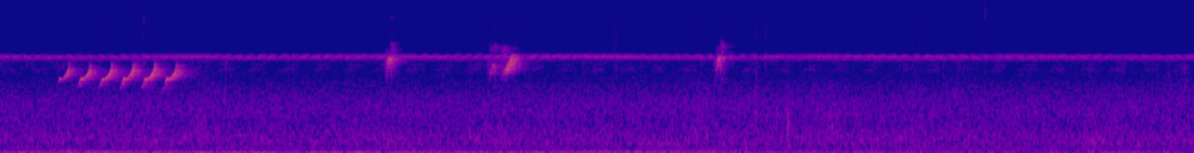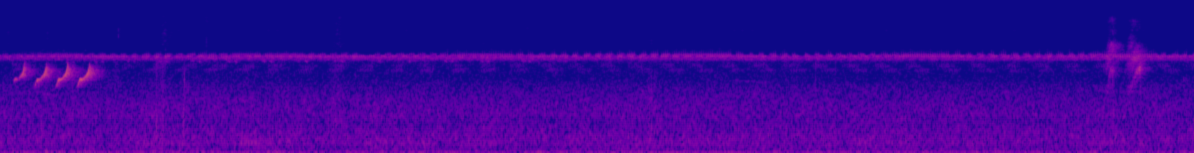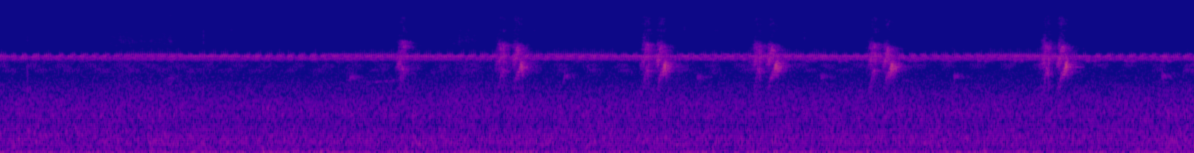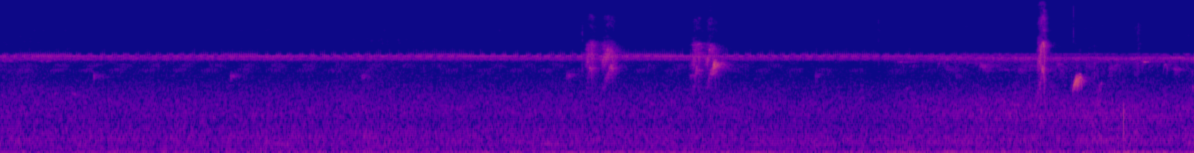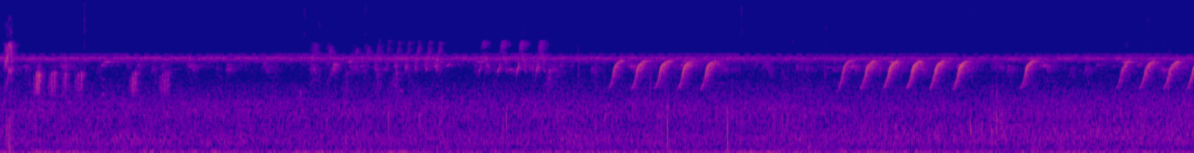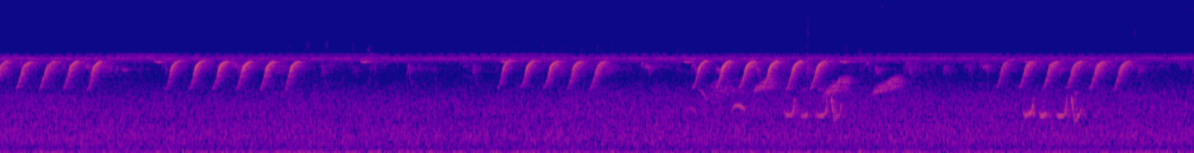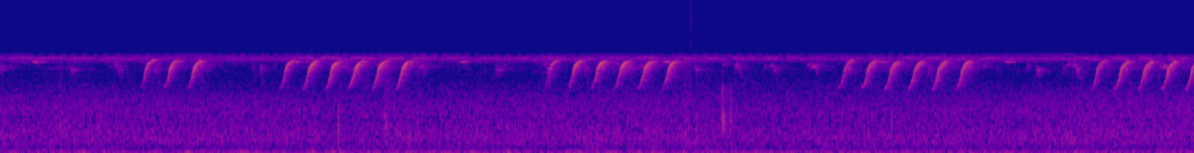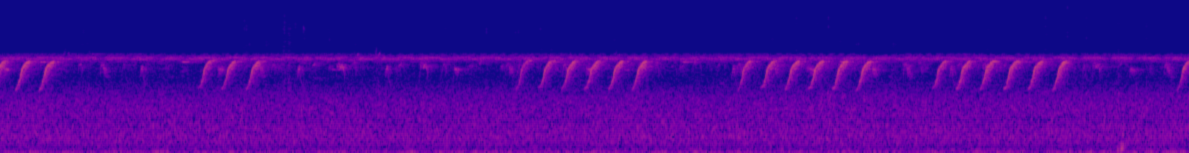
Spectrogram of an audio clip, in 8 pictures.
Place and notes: early morning, In the bush, Various bird calls, Insect noise, Stream sound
